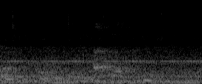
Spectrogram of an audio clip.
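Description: Quiet room tone with a faint, steady low hum.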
